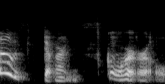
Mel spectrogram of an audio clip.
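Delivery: goofy, very loud, daft silly voice. Reading aloud, trying the title in different voices, silly voice. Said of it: "Can you sound silly next?".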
